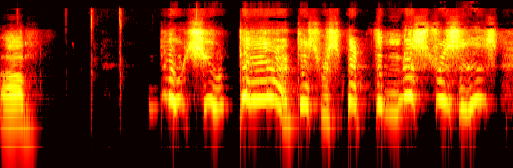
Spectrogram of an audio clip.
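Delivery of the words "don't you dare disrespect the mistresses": very high, loud, slow, squeaky shrieking elf voice. Playing Dobby aiming a wand at the panel, in a Dobby voice. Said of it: "Dobby voices".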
